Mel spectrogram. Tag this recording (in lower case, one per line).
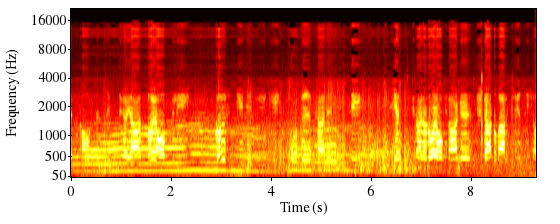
vehicle
motor vehicle (road)
speech
car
